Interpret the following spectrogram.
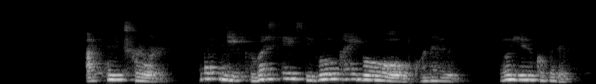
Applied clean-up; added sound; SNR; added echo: neural mask model DeepFilterNet 3.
